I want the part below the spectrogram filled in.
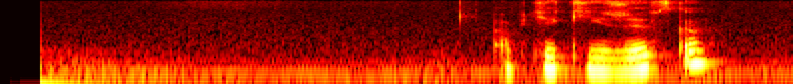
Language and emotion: Russian, neutral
